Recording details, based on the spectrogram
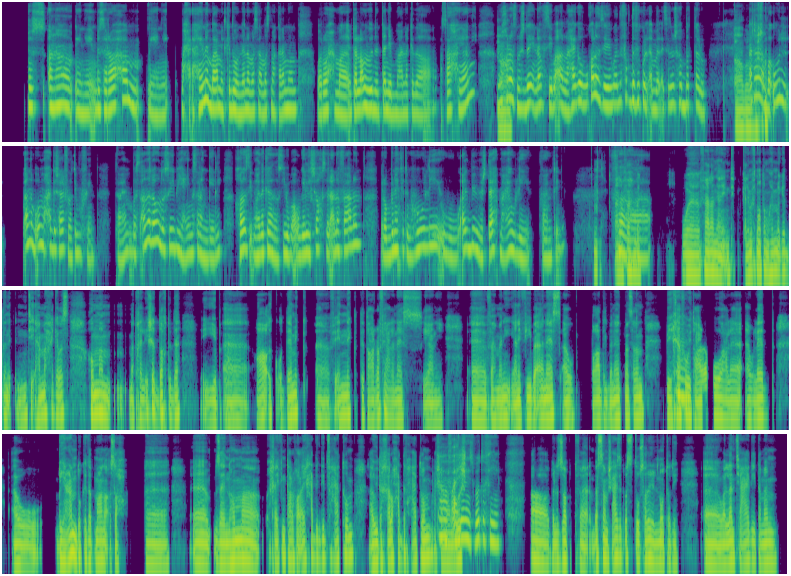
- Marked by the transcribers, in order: chuckle; "نصيبه" said as "نتيبه"; other background noise; tapping; chuckle
- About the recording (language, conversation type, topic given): Arabic, advice, إزاي أتعامل مع ضغط العيلة إني أتجوز في سن معيّن؟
